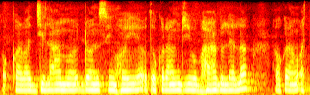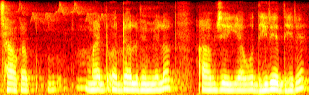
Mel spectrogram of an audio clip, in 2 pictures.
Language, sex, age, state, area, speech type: Maithili, female, 30-45, Jharkhand, urban, spontaneous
